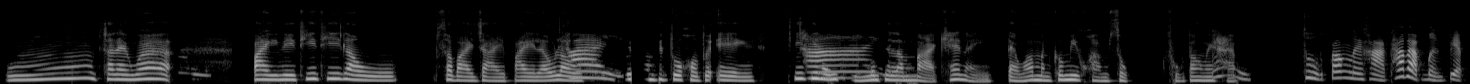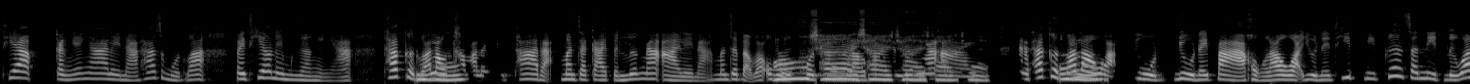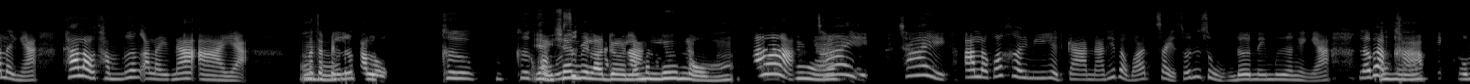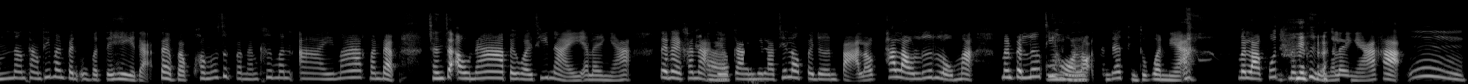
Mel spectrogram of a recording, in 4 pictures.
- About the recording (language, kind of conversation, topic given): Thai, podcast, เล่าประสบการณ์เดินป่าที่น่าจดจำที่สุดของคุณให้ฟังหน่อยได้ไหม?
- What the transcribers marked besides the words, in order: background speech; surprised: "อา"; "หัวเราะ" said as "หอเราะ"; chuckle; laugh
